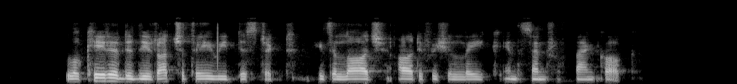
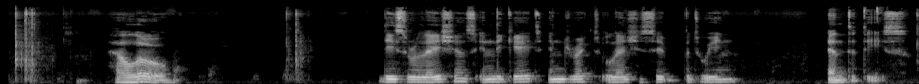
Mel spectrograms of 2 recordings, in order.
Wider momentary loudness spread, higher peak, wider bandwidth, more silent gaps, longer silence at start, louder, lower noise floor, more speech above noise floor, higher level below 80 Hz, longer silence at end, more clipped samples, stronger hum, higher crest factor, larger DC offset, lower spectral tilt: second, 12 LU vs 15 LU; about the same, -2 dBFS vs 0 dBFS; second, 9.2 kHz vs 16.5 kHz; neither; first, 0.65 s vs 0.15 s; about the same, -20 LUFS vs -20 LUFS; first, -78 dBFS vs -63 dBFS; first, 58 dB vs 43 dB; about the same, -62 dBFS vs -58 dBFS; first, 1.15 s vs 0 s; neither; neither; about the same, 20 dB vs 22 dB; neither; about the same, -4 dB/octave vs -3.5 dB/octave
